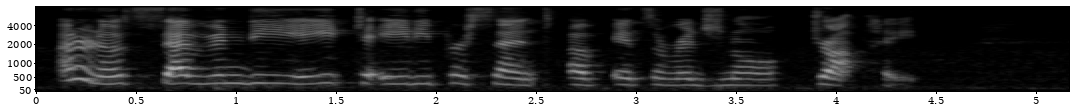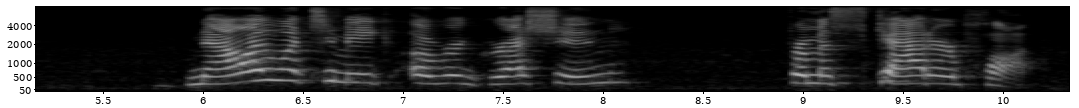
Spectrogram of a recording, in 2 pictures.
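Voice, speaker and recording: A woman projects a raised, high-pitched voice with a bright, sharp tone and ordinary pitch variation. She speaks at a fairly slow pace, with long, frequent pauses. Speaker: math teacher. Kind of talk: classroom lecture. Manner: animated.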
